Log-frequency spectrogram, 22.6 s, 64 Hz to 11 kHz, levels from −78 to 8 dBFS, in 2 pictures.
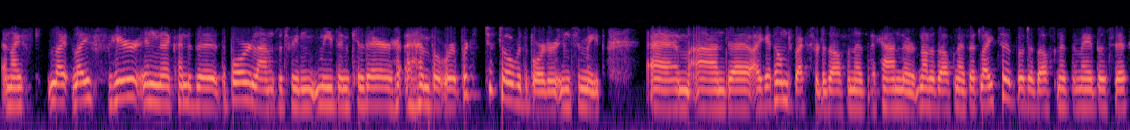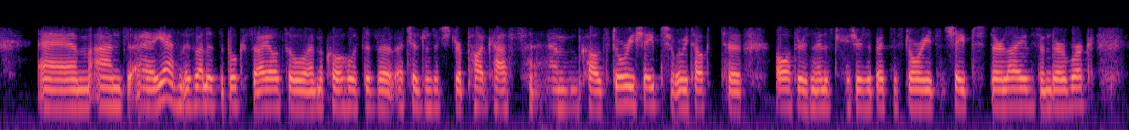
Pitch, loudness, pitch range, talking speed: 160 Hz, -18 LUFS, 155-170 Hz, 245 wpm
